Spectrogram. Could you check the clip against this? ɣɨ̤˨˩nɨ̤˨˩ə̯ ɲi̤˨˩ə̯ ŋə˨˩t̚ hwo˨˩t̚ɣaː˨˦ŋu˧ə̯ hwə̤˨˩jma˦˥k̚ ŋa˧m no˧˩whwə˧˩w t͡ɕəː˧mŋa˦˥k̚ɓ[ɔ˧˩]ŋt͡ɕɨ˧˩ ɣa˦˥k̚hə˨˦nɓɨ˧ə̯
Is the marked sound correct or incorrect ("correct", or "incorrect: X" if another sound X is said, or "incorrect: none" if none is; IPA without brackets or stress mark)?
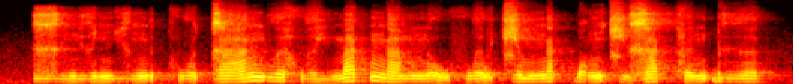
incorrect: ɔ˨˦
